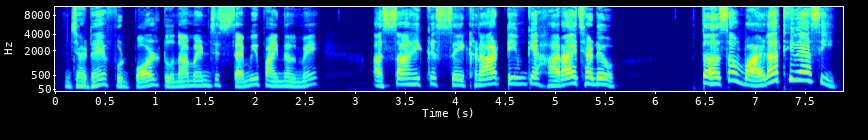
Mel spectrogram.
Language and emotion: Sindhi, surprised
